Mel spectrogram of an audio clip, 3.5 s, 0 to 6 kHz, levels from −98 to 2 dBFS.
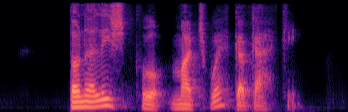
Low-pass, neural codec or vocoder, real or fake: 5.4 kHz; codec, 16 kHz, 0.5 kbps, X-Codec, WavLM features, trained on Multilingual LibriSpeech; fake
